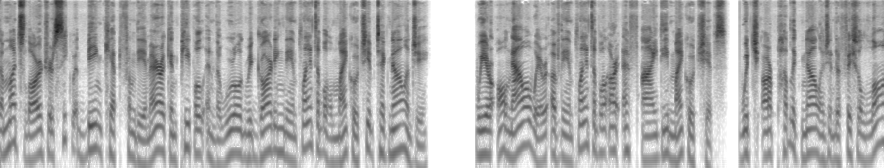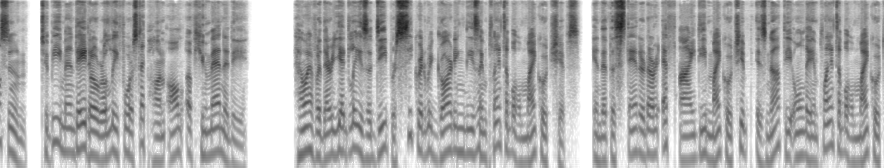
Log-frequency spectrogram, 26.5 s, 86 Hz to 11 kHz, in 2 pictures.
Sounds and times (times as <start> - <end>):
Speech: 0.0 - 6.5, 7.2 - 17.0, 17.7 - 26.5.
